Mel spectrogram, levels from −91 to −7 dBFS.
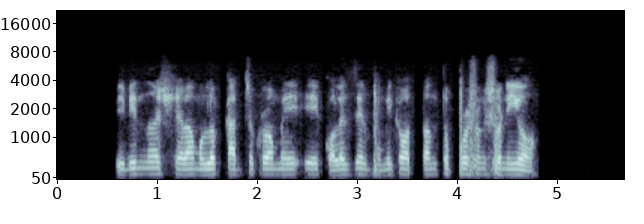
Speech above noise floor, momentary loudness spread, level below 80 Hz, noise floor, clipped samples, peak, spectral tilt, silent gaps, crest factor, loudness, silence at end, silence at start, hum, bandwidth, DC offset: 67 dB; 7 LU; -68 dBFS; -90 dBFS; under 0.1%; -4 dBFS; -4.5 dB/octave; none; 20 dB; -22 LUFS; 0.9 s; 0.6 s; none; 7.2 kHz; under 0.1%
